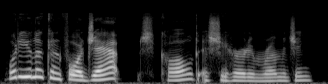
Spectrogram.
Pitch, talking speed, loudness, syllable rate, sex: 220 Hz, 240 wpm, -18 LUFS, 6.4 syllables/s, female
